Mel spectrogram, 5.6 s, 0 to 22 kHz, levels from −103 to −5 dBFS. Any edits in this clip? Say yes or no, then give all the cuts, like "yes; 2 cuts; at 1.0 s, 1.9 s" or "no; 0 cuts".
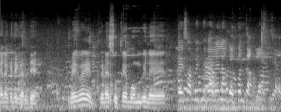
yes; 1 cut; at 3.4 s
